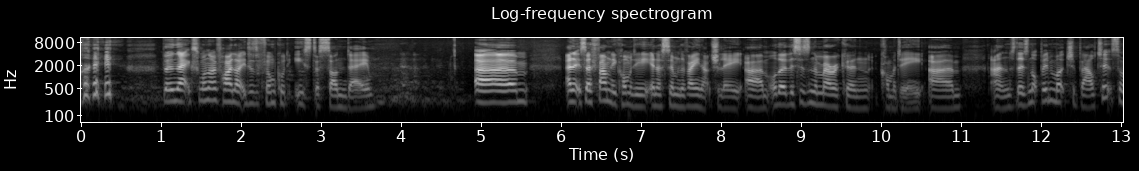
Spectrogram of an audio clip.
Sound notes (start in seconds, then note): 0.0 audience laughing; 0.0 laughs; 3.7 audience laughing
